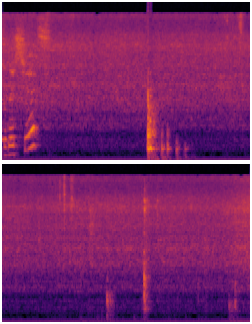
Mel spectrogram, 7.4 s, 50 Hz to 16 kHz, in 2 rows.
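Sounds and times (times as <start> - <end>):
speech: 0.0 - 0.8
diced meat sizzling in a pan: 0.0 - 7.4
utensil knocks: 2.2 - 2.8.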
